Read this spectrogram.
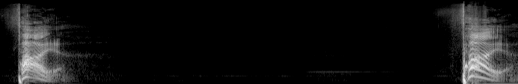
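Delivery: loud, high cry; shouting fire. Real, not acted. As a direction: call down fire full force. Prayer call for fire.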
